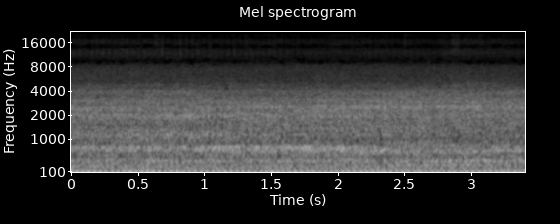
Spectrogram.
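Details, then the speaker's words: 2017 Can-Am Spyder RT-LTD after heavy washing, camshaft position sensor unplugged: steady, even idle with a regular low pulse near three beats a second and no misfire or stumble; it runs fine, though it throws a code. "I'm still amazed that that thing runs perfectly [Music] fine without that sensor hooked [Music] up"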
